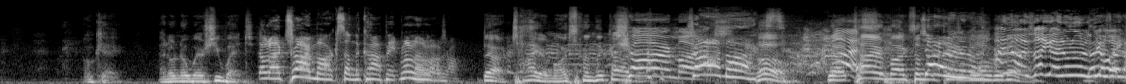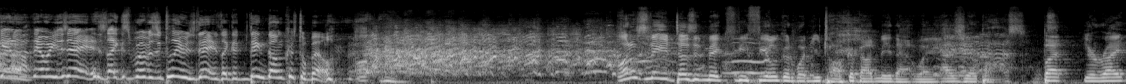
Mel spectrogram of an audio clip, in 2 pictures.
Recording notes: Live from Vulture Fest LA. Live at Vulture Fest in Los Angeles.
